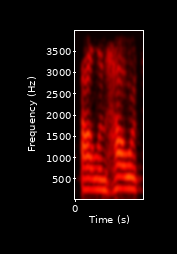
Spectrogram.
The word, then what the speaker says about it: Alan Howarth: And then, of course, then you had Alan Howarth, if I'm pronouncing his name right. Does that sound right to you? – Yep, that's right. – Yes, Alan Howarth.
